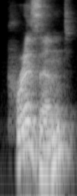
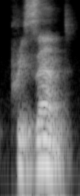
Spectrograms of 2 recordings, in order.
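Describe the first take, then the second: First: "present" as PREZ-ent; first-syllable stress. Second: "present" as pri-ZENT; second-syllable stress. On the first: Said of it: "stress on the first syllable". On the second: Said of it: "stress on the second". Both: Shown as a demonstration.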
